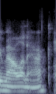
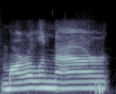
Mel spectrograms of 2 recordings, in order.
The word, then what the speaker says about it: Malinak: You know, when telemarketers call, they always add an R in there somewhere. Like Marlinark.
